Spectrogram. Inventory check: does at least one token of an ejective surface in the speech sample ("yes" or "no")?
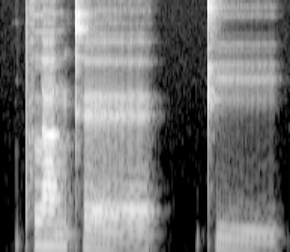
no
